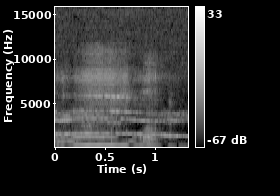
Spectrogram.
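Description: Several dogs howl together in a sustained, wavering chorus, heard fairly faintly at a distance with no talking.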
